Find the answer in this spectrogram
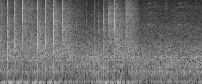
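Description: Wooden StarSticks drumsticks played fast on a knee-mounted practice pad, a quick run of sharp taps several a second that stops about two and a half seconds in.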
